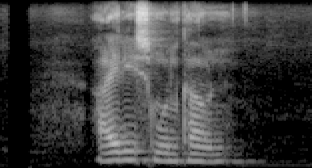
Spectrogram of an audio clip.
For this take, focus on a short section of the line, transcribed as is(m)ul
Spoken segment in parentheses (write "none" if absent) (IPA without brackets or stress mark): m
